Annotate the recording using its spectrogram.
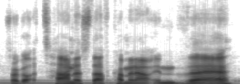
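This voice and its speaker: A man's voice: a little high, a little fast. A British man vlogging casually from a motorbike, rambling informally into a helmet mic as he rides. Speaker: motovlogger. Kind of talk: casual vlog chat while riding. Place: outdoors on a moving motorbike. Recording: noisy helmet mic, engine hum. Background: motorbike engine and road noise.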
